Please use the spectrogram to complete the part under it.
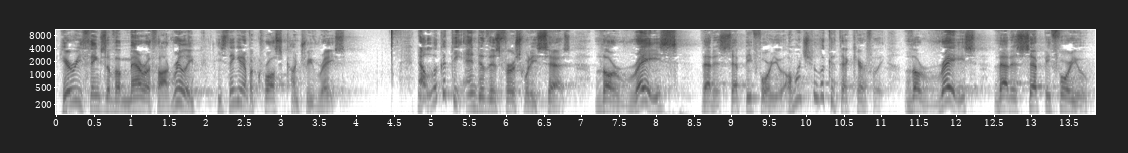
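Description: An older man preaching a sermon as pastor, animated and emphatic, repeating key phrases for effect. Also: medium pitch, moderate pace, husky. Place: church sanctuary. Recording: long hall reverb.

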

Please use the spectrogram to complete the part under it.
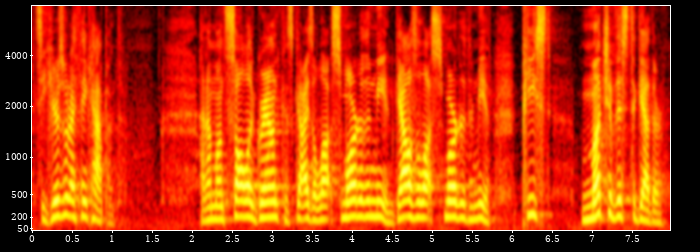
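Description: A young man preaching a lively sermon as pastor, leading his congregation in call-and-response. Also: high-pitched, fairly quick, big-room sound. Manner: storytelling with boxing imagery.

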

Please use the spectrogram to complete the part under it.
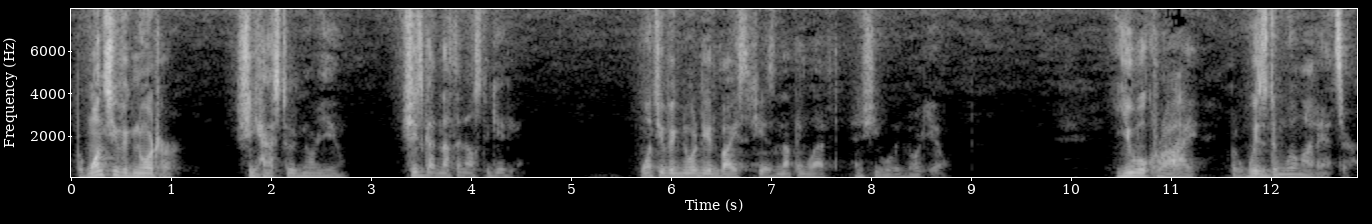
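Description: A man preaching a sermon, rising to loud urgent passages and dropping to hushed, near-whispered quotations. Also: medium pitch, moderate pace, long pauses, husky. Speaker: pastor.

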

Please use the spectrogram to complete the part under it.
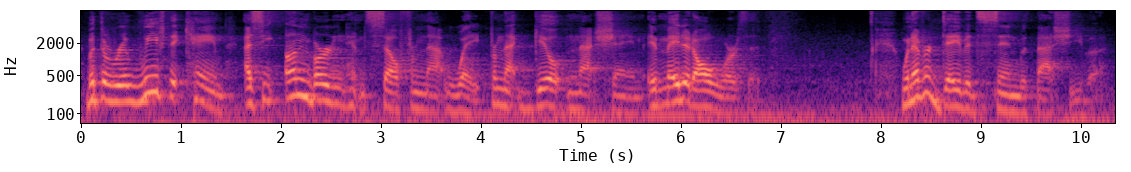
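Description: A man's voice: mid-range voice, lively intonation, a little slow, a little mellow. A man preaching a sermon in a conversational way, using fillers and asking the congregation rhetorical questions. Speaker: pastor.

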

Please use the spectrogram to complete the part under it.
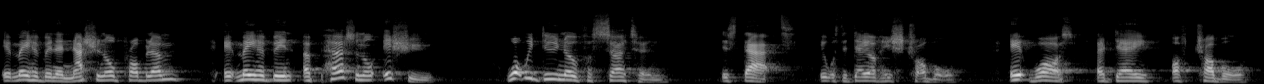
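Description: A man in his thirties preaching a sermon, emphatic, asking rhetorical questions and dropping from loud cries to soft, low lines. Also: lively intonation, measured pace.

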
